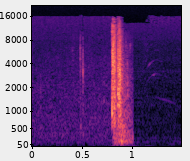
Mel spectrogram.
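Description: vehicle, car door shutting

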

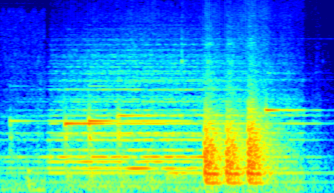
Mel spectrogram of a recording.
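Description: household object, knock

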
